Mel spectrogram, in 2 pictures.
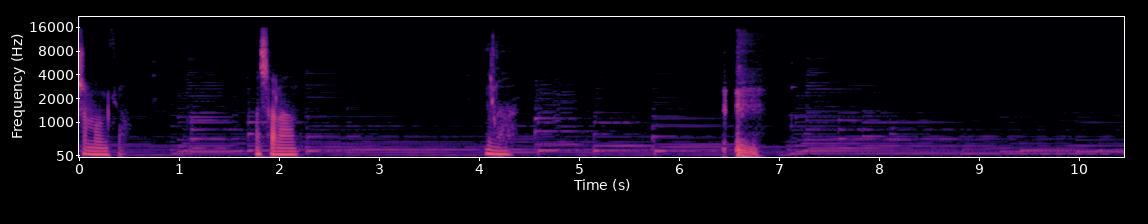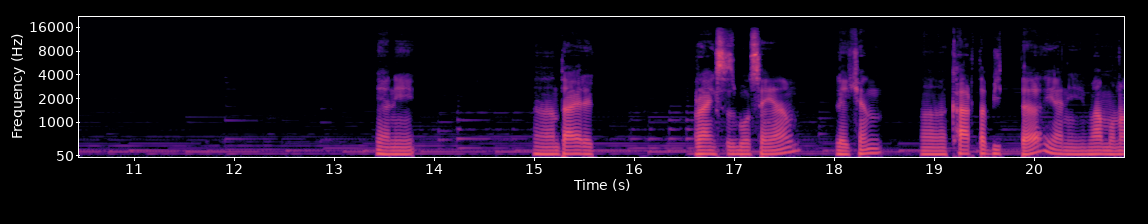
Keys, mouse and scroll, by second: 0.2 click, 0.4 click, 0.7-1.5 typing, 2.5 click, 2.6 click, 4.3 click, 6.1 right click, 6.7 click, 6.9 click, 8.1 click, 9.1 click, 11.0 click, 13.3 click, 13.9 click, 15.0 click, 18.1 click, 18.9 click, 19.1 click, 19.3 click, 19.5 click, 20.5-20.9 typing.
